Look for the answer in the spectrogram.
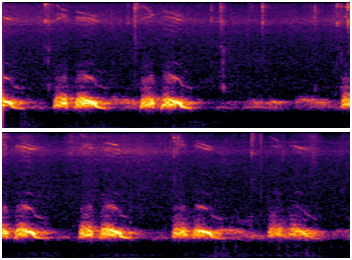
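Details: Spotted dove kept as a decoy bird, giving a strong, firm cooing: low, hoarse coo phrases in short bursts of two or three notes, repeated every second or so with brief pauses, with faint clicks in the background.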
